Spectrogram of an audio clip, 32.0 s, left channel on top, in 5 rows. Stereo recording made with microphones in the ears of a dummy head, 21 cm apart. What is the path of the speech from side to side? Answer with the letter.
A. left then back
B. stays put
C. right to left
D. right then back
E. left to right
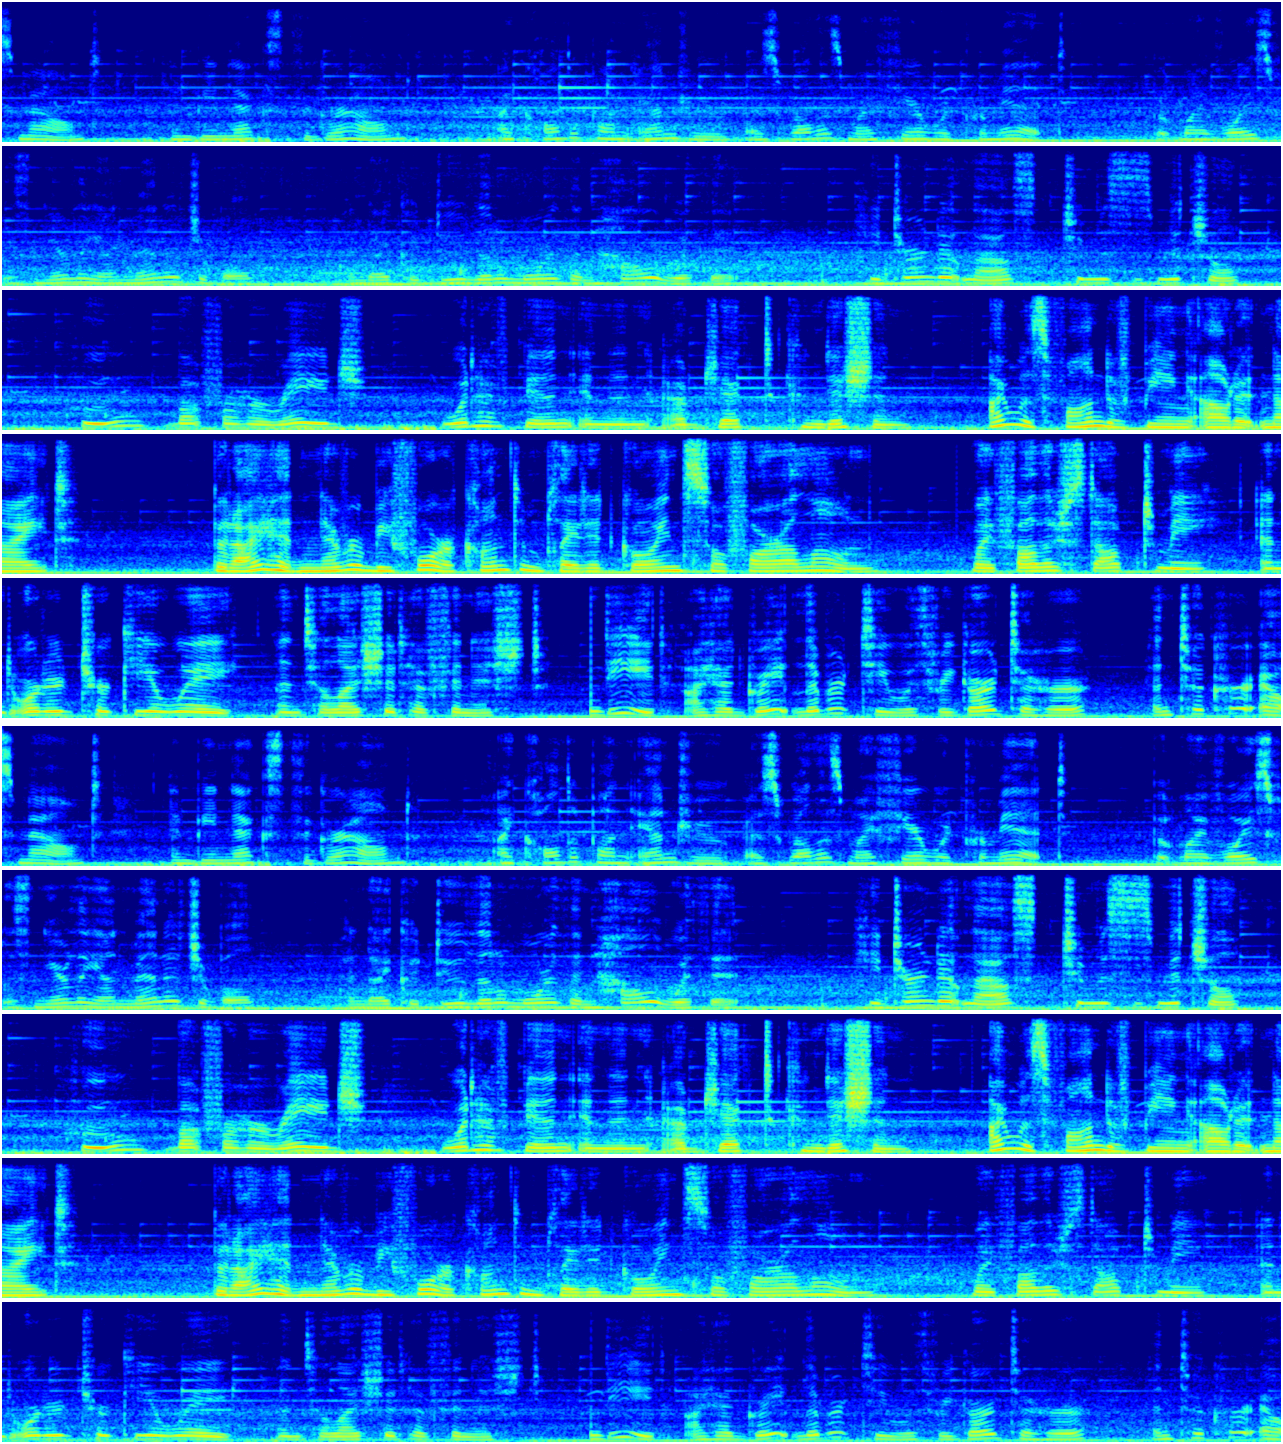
C.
